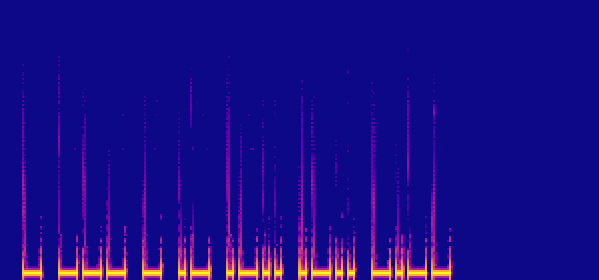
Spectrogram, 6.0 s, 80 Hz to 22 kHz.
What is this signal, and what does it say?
Morse code, heard as a keyed tone, about 20 wpm, 700 Hz. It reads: TOTALLY
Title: LY Suffix - Top 100 Words with Base Words 20wpm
